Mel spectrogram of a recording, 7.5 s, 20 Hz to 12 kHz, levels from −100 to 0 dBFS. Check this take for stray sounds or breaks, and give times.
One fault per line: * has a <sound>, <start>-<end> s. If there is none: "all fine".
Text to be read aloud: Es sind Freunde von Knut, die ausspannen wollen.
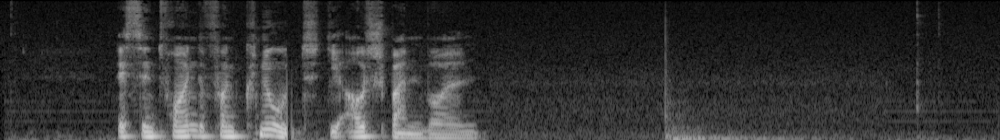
* has a dropout, 2.1-2.2 s
* has a thud, 5.0-6.5 s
